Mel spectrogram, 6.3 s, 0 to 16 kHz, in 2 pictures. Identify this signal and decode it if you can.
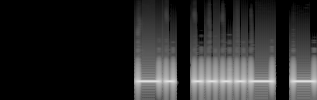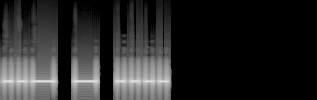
Morse code, heard as a keyed tone, about 17 wpm, 700 Hz. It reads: N4XTH
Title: USA Call Signs Repeated 3x 17wpm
